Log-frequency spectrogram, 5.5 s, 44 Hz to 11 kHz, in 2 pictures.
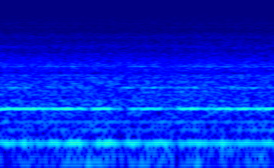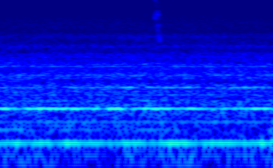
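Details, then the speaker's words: New Intervent 4-inch axial extractor fan, NVF100P pullcord model on 220-240 V AC, being tested: a steady smooth hum with a faint constant tone and even airflow hiss, no ticking or rubbing. It sounds the same as the Centurion model; it runs healthy. "Yeah, this sounds exactly the same as the Centurion. Yeah, I thought it'd be lower in pitch because the two Manrose fans I had, yeah, because the two Manrose fans I unboxed and tested, they both sounded different."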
